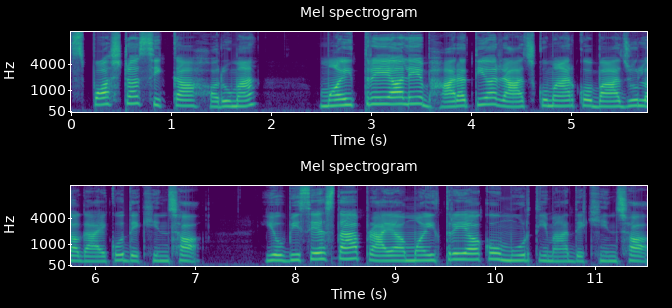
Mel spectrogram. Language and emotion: Nepali, neutral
